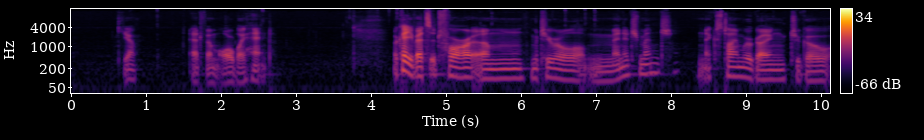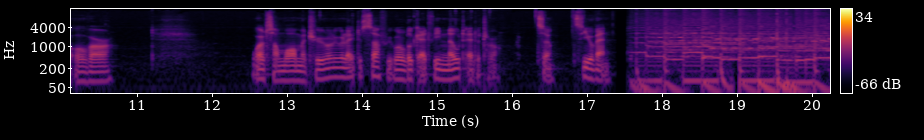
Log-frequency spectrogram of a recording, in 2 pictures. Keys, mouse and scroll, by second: 2.4 scroll down 1, 2.6 middle click.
